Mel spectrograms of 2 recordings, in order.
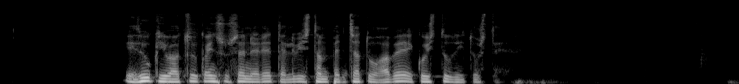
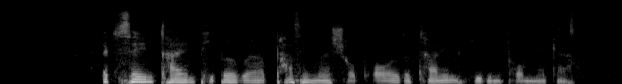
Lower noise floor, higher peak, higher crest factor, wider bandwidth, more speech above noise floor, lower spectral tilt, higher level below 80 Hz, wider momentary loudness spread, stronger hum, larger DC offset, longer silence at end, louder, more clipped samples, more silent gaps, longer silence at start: first, -84 dBFS vs -69 dBFS; about the same, -10 dBFS vs -10 dBFS; about the same, 18 dB vs 20 dB; about the same, 11.5 kHz vs 12.5 kHz; first, 60 dB vs 40 dB; about the same, -7 dB/octave vs -7 dB/octave; about the same, -54 dBFS vs -52 dBFS; about the same, 12 LU vs 14 LU; neither; neither; first, 2.2 s vs 0.5 s; first, -24 LUFS vs -30 LUFS; neither; neither; first, 1.25 s vs 1.05 s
